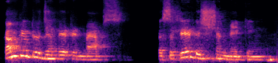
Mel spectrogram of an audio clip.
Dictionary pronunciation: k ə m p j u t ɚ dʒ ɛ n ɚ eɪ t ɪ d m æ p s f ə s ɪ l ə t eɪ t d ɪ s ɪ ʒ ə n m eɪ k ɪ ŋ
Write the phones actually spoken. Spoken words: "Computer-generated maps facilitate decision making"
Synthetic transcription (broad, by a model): k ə m p j u t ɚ dʒ ɛ n ɚ eɪ t ɪ d m æ p s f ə s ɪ l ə t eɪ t d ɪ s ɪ ʃ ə n m eɪ k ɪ ŋ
